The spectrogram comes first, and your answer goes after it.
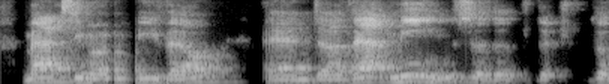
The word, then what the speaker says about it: Máximo Nivel: first thing is to always make sure we pronounce it correctly so sometimes it's a little tough it's not maximum nipple right it's maximum eval and that means the the literal translation from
